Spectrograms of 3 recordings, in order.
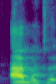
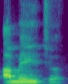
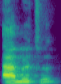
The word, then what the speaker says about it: amateur: इस वर्ड का correct pronunciation है एमेचर, इट्स नॉट अमेचर, इट्स एमेचर।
